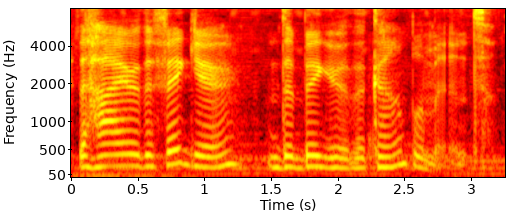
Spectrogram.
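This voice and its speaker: A woman playing a suave, teasing villainous outlaw in a video game, coy and deliberate in delivery. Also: mid-range voice, creaky, close to an everyday voice. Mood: coy, amused. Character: suave, teasing female villainous outlaw, unhurried and self-assured.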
